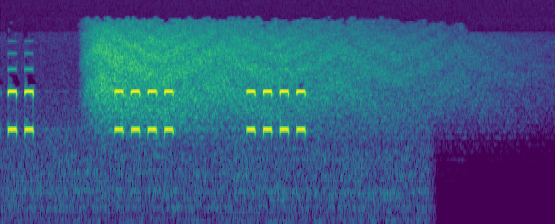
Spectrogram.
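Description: Digital alarm clock beeping in quick groups of four short, high beeps, about one group a second, over a faint hiss. The beeping stops after three groups and the last second is near silent.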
